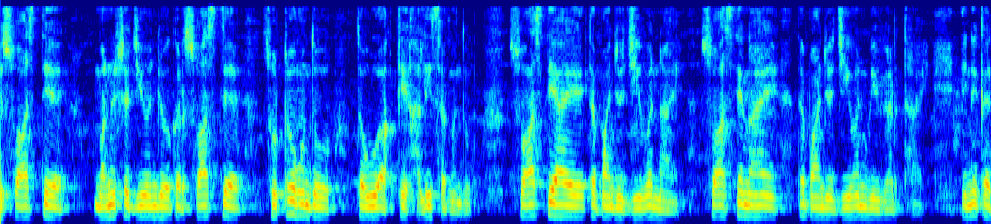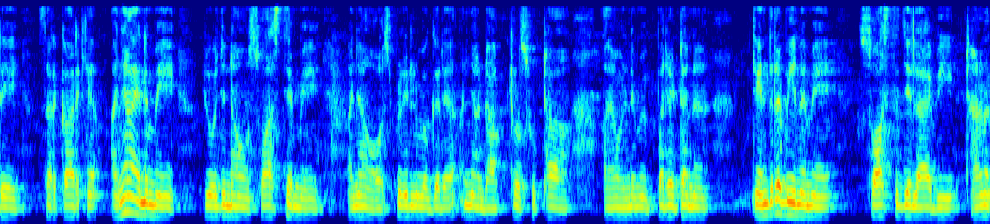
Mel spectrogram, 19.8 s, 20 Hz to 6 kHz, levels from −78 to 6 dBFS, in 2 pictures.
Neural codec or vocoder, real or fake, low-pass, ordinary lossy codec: codec, 16 kHz, 8 kbps, FreqCodec, larger model; fake; 5.4 kHz; MP3, 48 kbps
